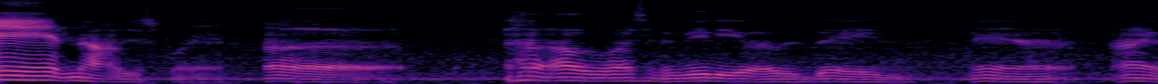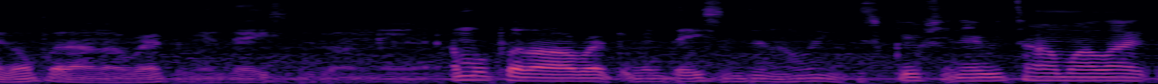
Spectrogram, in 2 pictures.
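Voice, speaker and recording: Amid noticeable background noise and audible room echo, a man with a medium pitch speaks at a fairly quick pace with lively intonation. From San Francisco, Hunters Point. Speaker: podcast host. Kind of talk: casual monologue. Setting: on the way to work.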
